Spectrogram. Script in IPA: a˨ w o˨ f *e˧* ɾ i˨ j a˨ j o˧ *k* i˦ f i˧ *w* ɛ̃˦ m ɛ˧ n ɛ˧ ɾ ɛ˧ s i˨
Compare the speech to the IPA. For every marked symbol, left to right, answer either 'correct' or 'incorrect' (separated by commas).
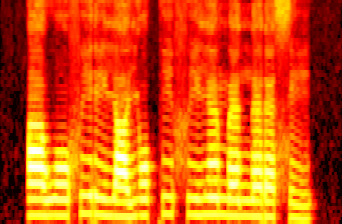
incorrect, correct, incorrect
